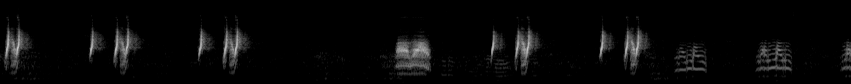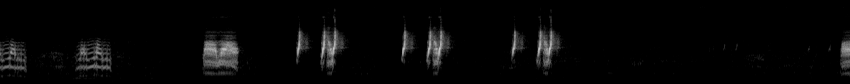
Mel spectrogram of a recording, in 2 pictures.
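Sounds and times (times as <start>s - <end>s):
bird giving harsh calls: 4.0s - 5.4s, 6.0s - 9.6s, 10.5s - 12.0s, 13.6s - 14.1s.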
